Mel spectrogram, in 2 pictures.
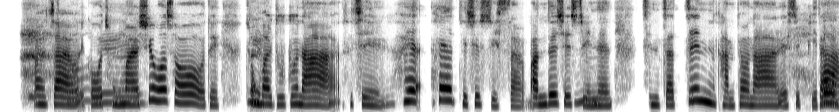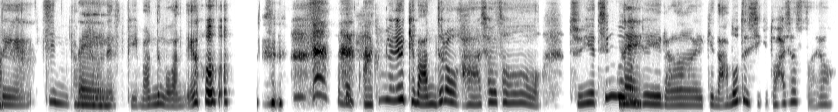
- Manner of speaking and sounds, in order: laughing while speaking: "같네요"; laugh; tapping
- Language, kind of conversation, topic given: Korean, podcast, 집에서 즐겨 만드는 음식은 무엇인가요?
